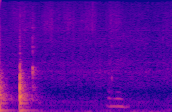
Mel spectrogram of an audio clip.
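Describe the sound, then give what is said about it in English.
A sharp knock on a hard wooden surface, knocking on the door of Darius' chamber, a loud rap quickly followed by a softer second one, then near silence with a faint low hum. “All right, so you go to Darius' chamber, you knock on it. There's no answer.”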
